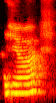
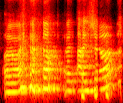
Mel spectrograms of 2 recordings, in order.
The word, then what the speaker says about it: Azure: play with some of the tools, which I pronounced wrong, Nick. So it's actually Azure. Azure.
